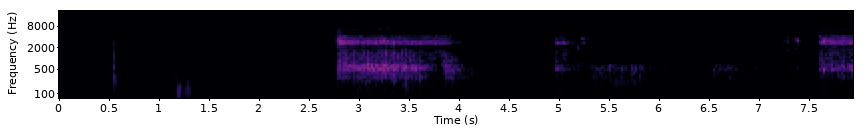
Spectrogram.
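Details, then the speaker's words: Pleural friction rub, from inflamed pleura, heard on chest auscultation: harsh, grating, creaking bursts over the chest. "y entonces de igual forma vamos a escuchar como vamos a ocultar este brote pleural"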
